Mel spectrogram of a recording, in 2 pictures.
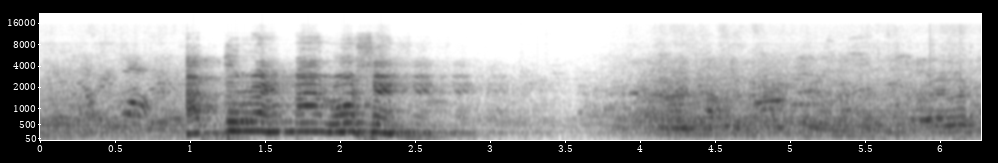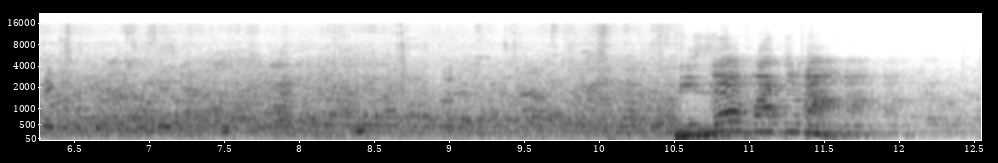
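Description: A crowd of men chants and shouts together.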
